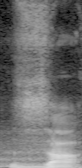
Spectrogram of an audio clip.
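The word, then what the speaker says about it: ز: அதற்கு அடுத்து புள்ளி வைத்தால் ராவிற்கு புள்ளி வைத்தால் ஜா என்று இரு பற்களையும் மேல் முன்பல் கீழ் முன்பல்லை ஒட்டி ஜா என்று கூற வேண்டும். ஆங்கிலத்திலே இசட் ஜீப்ரா என்று உச்சரிப்பது போன்று. சீன் சீன் என்று கூறும்போது அதேபோன்று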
